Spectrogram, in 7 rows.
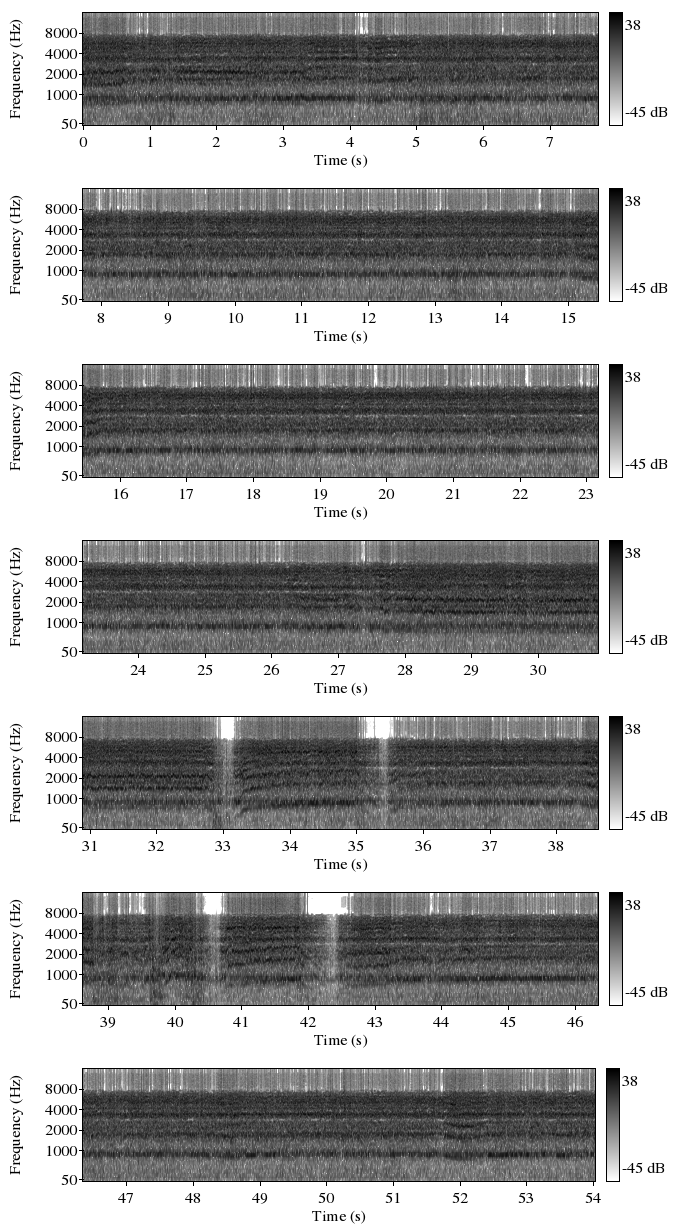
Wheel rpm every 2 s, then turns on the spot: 210, 210, 230, 230, 230, 240, 230, 230, 230, 230, 230, 240, 230, 220, 210, 210, 150, 160, 220, 200, 150, 150, 220, 230, 230, 230, 230.
none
